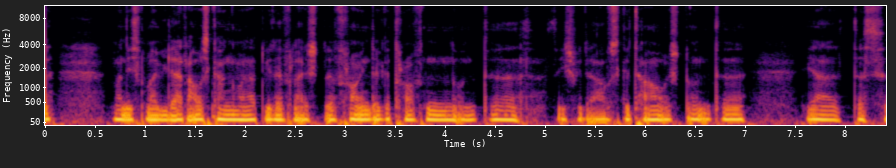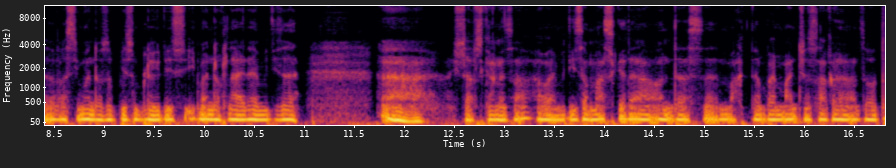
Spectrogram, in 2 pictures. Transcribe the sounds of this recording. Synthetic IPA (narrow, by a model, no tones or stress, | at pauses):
manɪstma̰ːlviːdɐʁa̰ʊsɡ̥aŋənmanhatv̥iːdɐfɪla̰ɪçtɛfʁ̥ɔʏndəɡətʁ̥ɔfn̩ʊ̰ntɛːz̥ɪçv̥iːdɐ̰ʔaʊsɡ̥ətʰaʊʃtʊntɛː | jaːd̥asːvasʔɪmɐnɔχz̥oːbɪsçənbløːtɪstʔɪmɐnɔχlaɪɾɐmɪt̚d̥iːzɐ | ʔəːɪçd̥aɐfsɡ̥aɐnəz̥a̰ːɡŋ̩ʔaːbɐmɪt̚d̥iːzɐmaskədaːʔʊntd̥asɛ̰ːmaχtd̥anbaɪmançəz̥aχəʔa̰lzod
